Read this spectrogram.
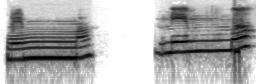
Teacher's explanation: That means a ghunna sound must be heard, okay? So mimma, when I join the two memes, I should hear the joining sound for 2 seconds, okay? The ghunna sound.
